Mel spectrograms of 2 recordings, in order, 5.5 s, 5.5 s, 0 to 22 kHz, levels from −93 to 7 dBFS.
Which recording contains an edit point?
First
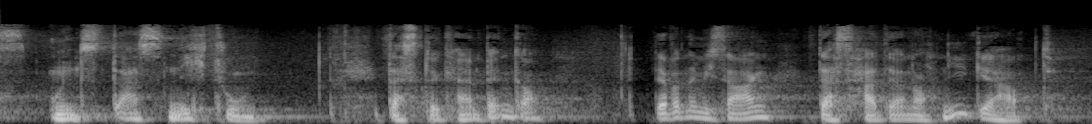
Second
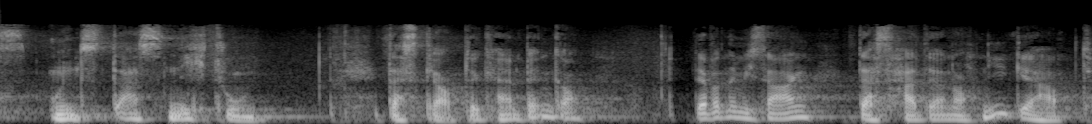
first; 1 cut; at 2.1 s

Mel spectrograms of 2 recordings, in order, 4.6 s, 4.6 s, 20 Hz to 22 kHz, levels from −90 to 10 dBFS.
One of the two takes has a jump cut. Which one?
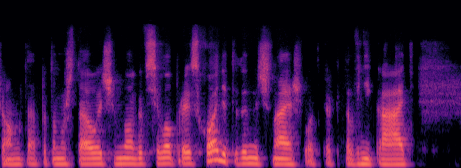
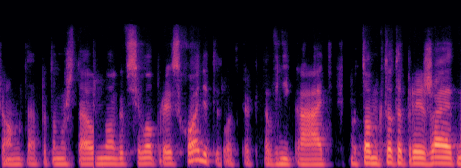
second; 3 cuts; at 0.9 s, 2.2 s, 3.4 s

